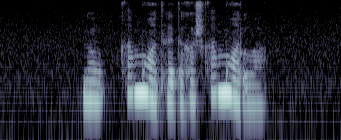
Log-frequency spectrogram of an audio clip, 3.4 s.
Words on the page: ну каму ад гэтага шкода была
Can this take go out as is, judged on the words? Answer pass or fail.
fail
